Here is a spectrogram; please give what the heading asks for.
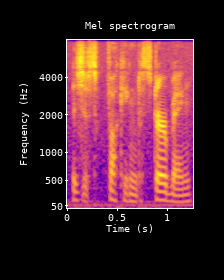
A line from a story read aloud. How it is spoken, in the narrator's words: he muttered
